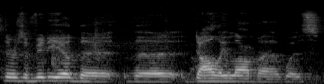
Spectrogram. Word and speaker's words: Dalai Lama: don't like drama dolly dolly llama is all right it's like Dolly Parton it's Dalai Lama Dalai Lama yeah do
